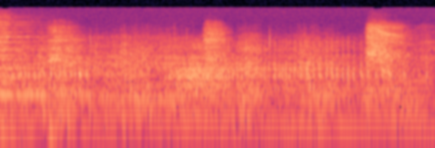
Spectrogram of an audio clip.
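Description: Sound effect of a heavy rope-bound chest scraping up a rock face as it is hauled, in three scraping pulls about a second and a half apart.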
